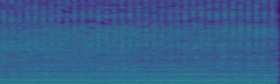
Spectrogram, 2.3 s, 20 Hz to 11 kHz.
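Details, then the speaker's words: 1992 Suzuki Cappuccino at steady idle with a fast, even light top-end ticking over the engine note; owner says forums report the same tick on every Cappuccino, cause not pinned down. "and that ticking sound that's a very common every kind of yeah every cappuccino and then I've read it in forums everyone all over the world has the same problem"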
